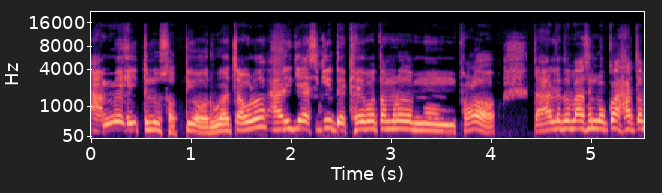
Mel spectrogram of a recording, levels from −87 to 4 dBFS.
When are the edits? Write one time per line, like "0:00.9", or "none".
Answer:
0:01.8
